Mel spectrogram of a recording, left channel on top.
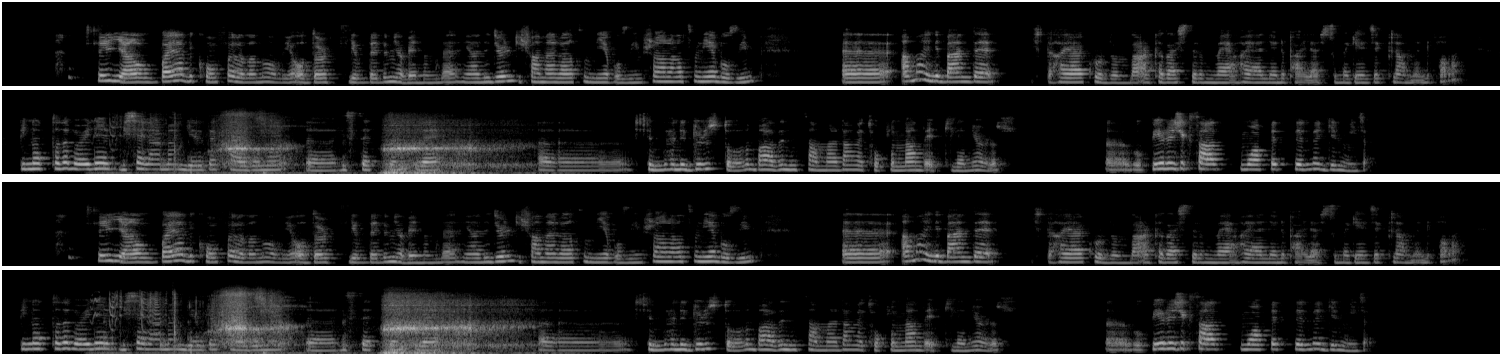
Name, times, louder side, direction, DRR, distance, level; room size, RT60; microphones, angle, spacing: voice 1, 0.9-7.8 8.4-9.9 10.3-14.6 15.2-19.4 20.3-25.1 26.0-28.6, left 2 dB, 25° left, 1.3 m, -34 dB
Breathing, 15.9-18.1 18.4-18.5 18.7-20.4, right 4 dB, 40° right, 0.8 m, -31 dB
10.5 x 10.0 x 2.3 m
head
